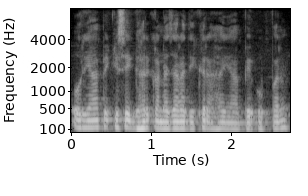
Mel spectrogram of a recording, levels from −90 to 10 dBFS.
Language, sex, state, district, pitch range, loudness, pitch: Hindi, male, Odisha, Khordha, 110-125 Hz, -16 LUFS, 115 Hz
